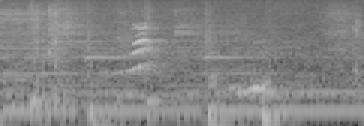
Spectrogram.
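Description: A cat meowing once, a short upward-rising call, over background music.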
